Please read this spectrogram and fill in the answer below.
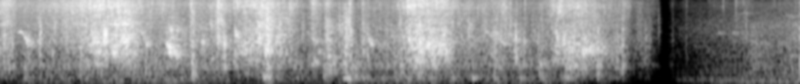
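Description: Milk squirting from a goat's teats into a plastic bucket during hand-milking, a short hissing squirt roughly every half second to a second. The squirts stop about six and a half seconds in.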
